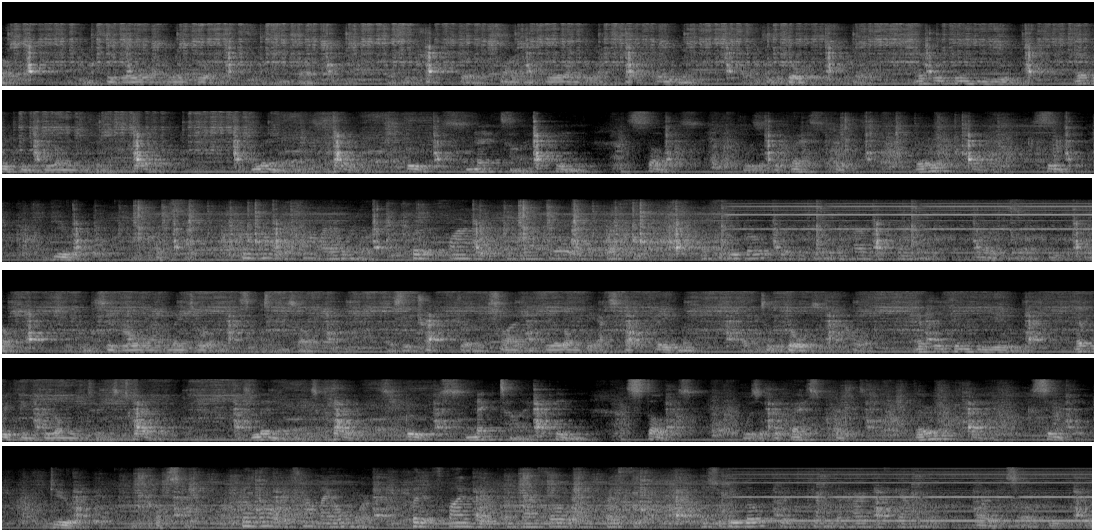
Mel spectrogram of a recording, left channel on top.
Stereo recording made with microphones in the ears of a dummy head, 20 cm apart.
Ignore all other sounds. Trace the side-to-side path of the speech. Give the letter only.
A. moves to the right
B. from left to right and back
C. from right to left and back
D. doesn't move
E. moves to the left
D.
